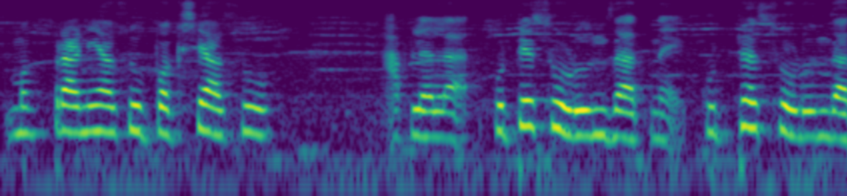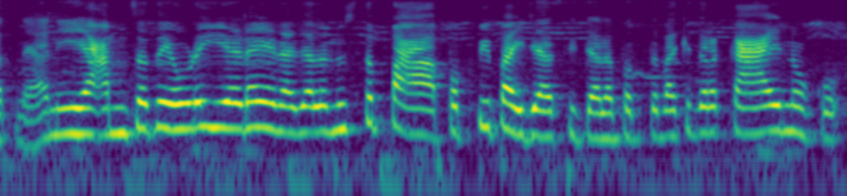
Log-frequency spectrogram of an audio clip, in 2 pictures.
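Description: A woman's voice: medium pitch, fairly even intonation, normal speed, fairly bright tone, slight background noise. A woman talking casually in a home vlog at night, cooing baby talk at her pet parrot between remarks to viewers.

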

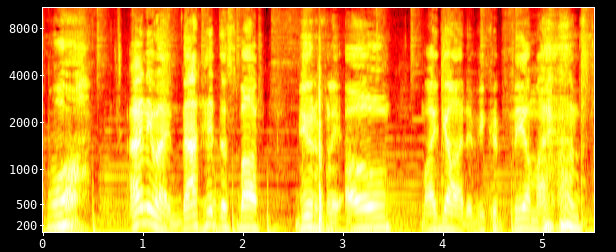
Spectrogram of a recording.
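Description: Speaking at normal speed in a fairly high pitch, a young Irish man in his twenties tackles a food challenge for his casual vlog, exclaiming and laughing between bites. A fitness vlogger, he films himself at arm's length in a parked car and in his kitchen at home as music plays behind.

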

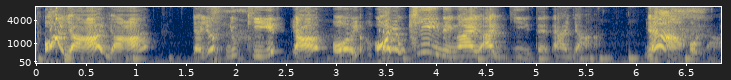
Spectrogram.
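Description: Girl doing a sing-songy fake swedish accent, all yeah yeah, high and bouncy. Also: wildly swooping pitch, normal speed, heavy background noise, heavily acted. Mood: goofy. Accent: put-on Swedish. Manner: repetitive, sing-song agreeing. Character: goofy agreeable Swedish-accented caller.

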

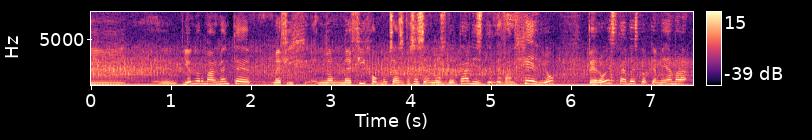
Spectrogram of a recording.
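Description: A middle-aged man, a friar, giving a chatty, plain-spoken sermon outdoors while riding a motorbike on a city street. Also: sits high. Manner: chatty, plain-spoken, with homely everyday examples. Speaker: friar preacher. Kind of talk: informal sermon on the road. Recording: open-air street with traffic noise. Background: passing cars and street traffic.

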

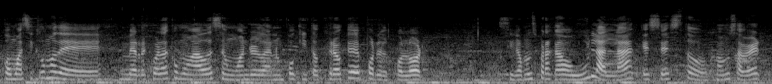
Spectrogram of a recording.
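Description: A female vlogger with a fairly high, brisk voice films a casual walking tour of a large outdoor swap meet on her phone, talking to viewers like friends. She holds the phone camera as she walks, so the low-quality audio picks up crowd chatter and music from the market.

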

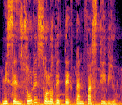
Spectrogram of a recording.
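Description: A woman voicing a calm, officious spaceship training computer in a video game, giving measured, impersonal scripted instructions. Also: mid-range voice, faint music behind, lightly acted.

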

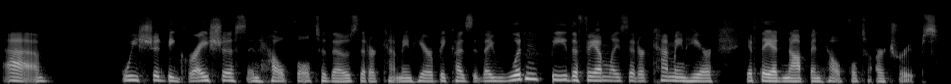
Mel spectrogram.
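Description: Holding a handheld microphone, a woman with a low, somewhat mellow voice speaks to a club as state labor commissioner, then fields questions from the audience at a meeting-room podium. Her moderate pace carries a folksy, emphatic, self-deprecating manner, and the audio is studio quality without echo.

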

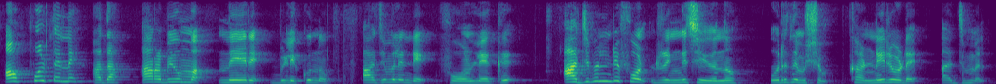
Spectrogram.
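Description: A woman's voice: a little high, animated, a little slow. A woman narrating a moral story in a dramatic, emotive storytelling manner.

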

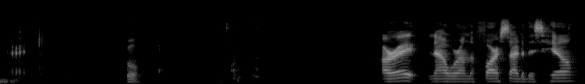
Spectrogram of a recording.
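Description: Bright-voiced man leading a game squad. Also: mid-range voice, flat delivery, measured pace, smooth. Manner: giving directions, self-correcting. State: hiccups. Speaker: squad leader. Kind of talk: casual game chat over voice comms.

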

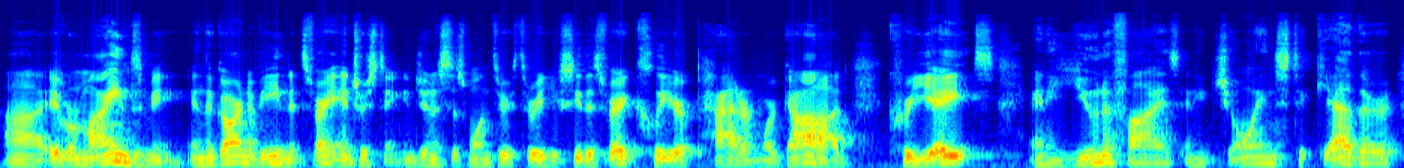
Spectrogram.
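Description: Man, Bible study leader, relaxed and chatty, lots of "uh"s, reads scripture then unpacks it. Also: medium pitch, fairly quick, few pauses. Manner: conversational, with frequent "uh" fillers and self-corrections; reads scripture aloud, then explains it informally. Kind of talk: casual Bible study teaching.

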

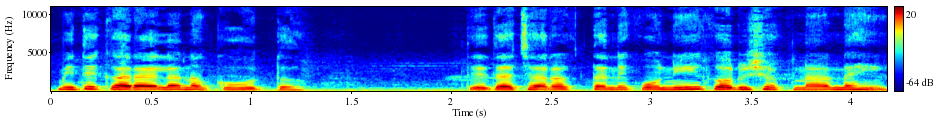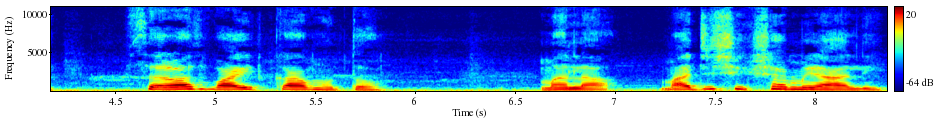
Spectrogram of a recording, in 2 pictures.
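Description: A broken old man in a wheelchair begs forgiveness in a slow, pleading voice, as a woman reading the story puts him on. The voice sits fairly high and sounds mellow. It is part of a storybook narration. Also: natural voice. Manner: pleading, apologetic.

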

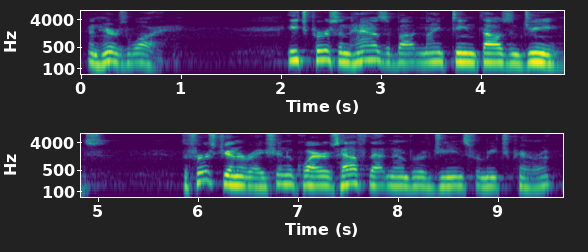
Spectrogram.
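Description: Standing at a podium mic in a small club, an older male guest speaker reads wry, prepared lines off a page. He sounds measured and dry, with a higher-than-average voice and a somewhat dark tone.

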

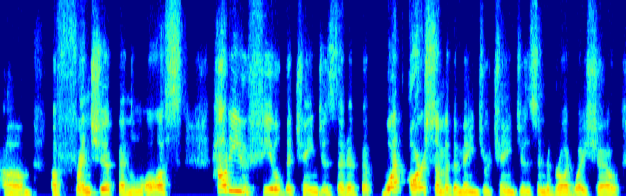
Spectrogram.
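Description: Woman interviewer, thoughtful, measured, mid-pitched. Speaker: interviewer host. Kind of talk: interview questions.

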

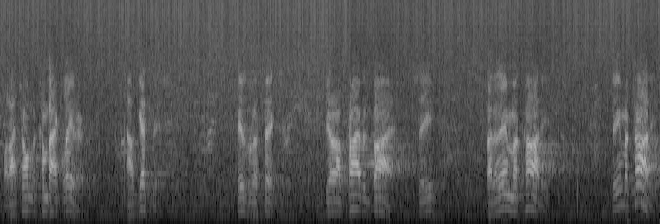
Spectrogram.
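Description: A man's voice: mid-range voice, animated, moderate pace, pauses often, lightly acted. An actor playing a blunt, streetwise male fence who talks in tough slang. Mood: conspiratorial. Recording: hissy old film soundtrack with long reverb.

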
